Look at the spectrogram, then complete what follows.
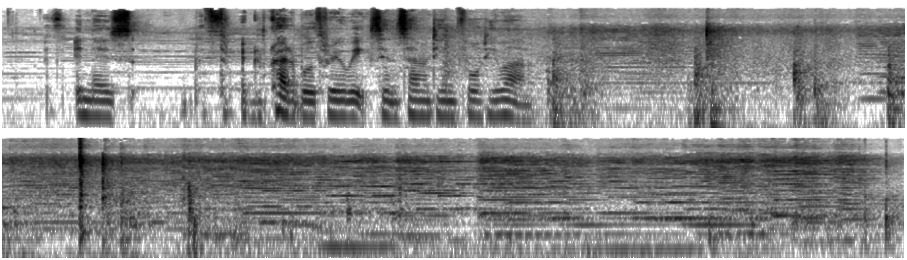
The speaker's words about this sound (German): Unterwegs im Handel House Museum. Die Holzstufen, die unter unseren Füßen knarren, sollen noch Original Händel sein.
